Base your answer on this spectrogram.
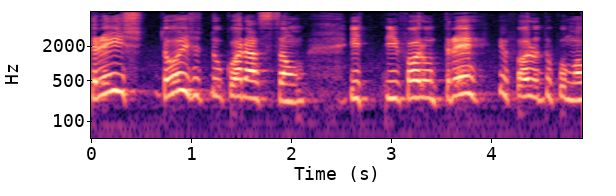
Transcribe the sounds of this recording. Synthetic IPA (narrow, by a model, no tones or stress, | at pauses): t̪ɾezd̪ojzd̪ʊkoɾasɐ̃w̃ | ɪɪfoɾɐ̃w̃t̪ɾeʃɪfoɾɐ̃w̃d̪ʊpumõ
